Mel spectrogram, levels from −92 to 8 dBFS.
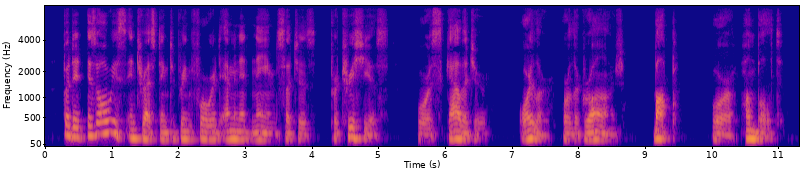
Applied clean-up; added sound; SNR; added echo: none; none; none; none.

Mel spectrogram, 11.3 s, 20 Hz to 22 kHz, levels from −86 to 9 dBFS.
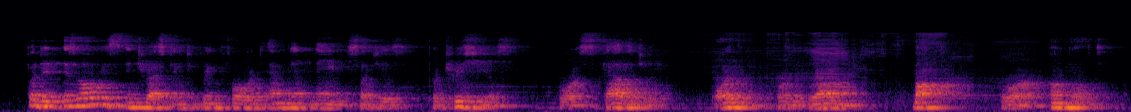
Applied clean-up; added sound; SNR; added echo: neural separator model SepFormer DNS4.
